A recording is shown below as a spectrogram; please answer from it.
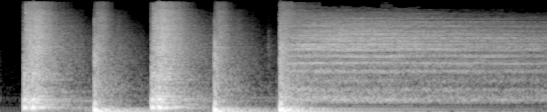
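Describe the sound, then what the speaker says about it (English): Five sharp snare hits in a steady rhythm, each thickened by a quick grace stroke. The last hit rings out with a long, buzzy decay. "if you add flams to those snare drum notes, much fatter, has much more character"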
